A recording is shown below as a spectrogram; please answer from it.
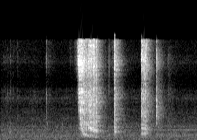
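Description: Handling noise from a tattoo station being set up: a short rasping rip about a second in, then two brief clicks.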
